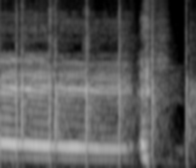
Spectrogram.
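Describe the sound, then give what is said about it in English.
About six sharp hand claps at a steady, unhurried pace, done as fake applause in a studio to welcome a guest, as if applauding on cue, while a voice holds a long drawn-out tone underneath. “Hey, we'll just do fake applause.”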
